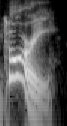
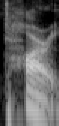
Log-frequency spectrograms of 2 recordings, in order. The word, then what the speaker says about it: Tari: got to talk about she called you Tori I'm coming Mama we're gonna call my name I'll call my real name bro come on it's tari say it right come on let's say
